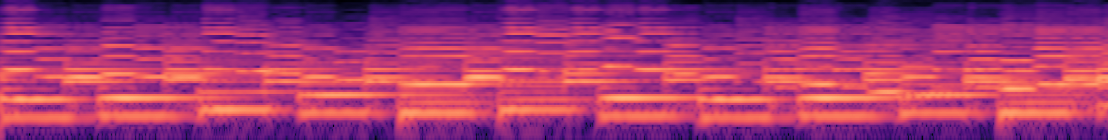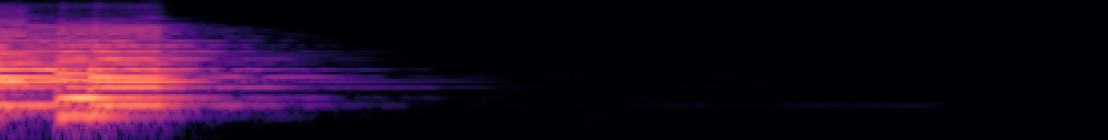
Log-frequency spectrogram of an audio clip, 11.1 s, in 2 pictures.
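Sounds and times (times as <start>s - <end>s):
tenor saxophone: 0.0s - 6.9s.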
